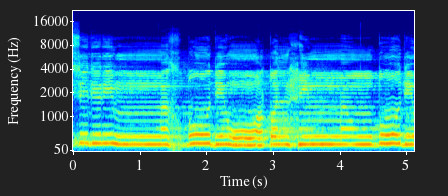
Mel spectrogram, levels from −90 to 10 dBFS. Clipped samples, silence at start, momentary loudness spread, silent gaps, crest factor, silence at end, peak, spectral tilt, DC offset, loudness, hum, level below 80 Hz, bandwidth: under 0.1%; 0 s; 3 LU; none; 12 dB; 0 s; -6 dBFS; -6.5 dB/octave; under 0.1%; -18 LUFS; none; -62 dBFS; 11 kHz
